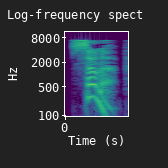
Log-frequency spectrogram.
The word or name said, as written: sunup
